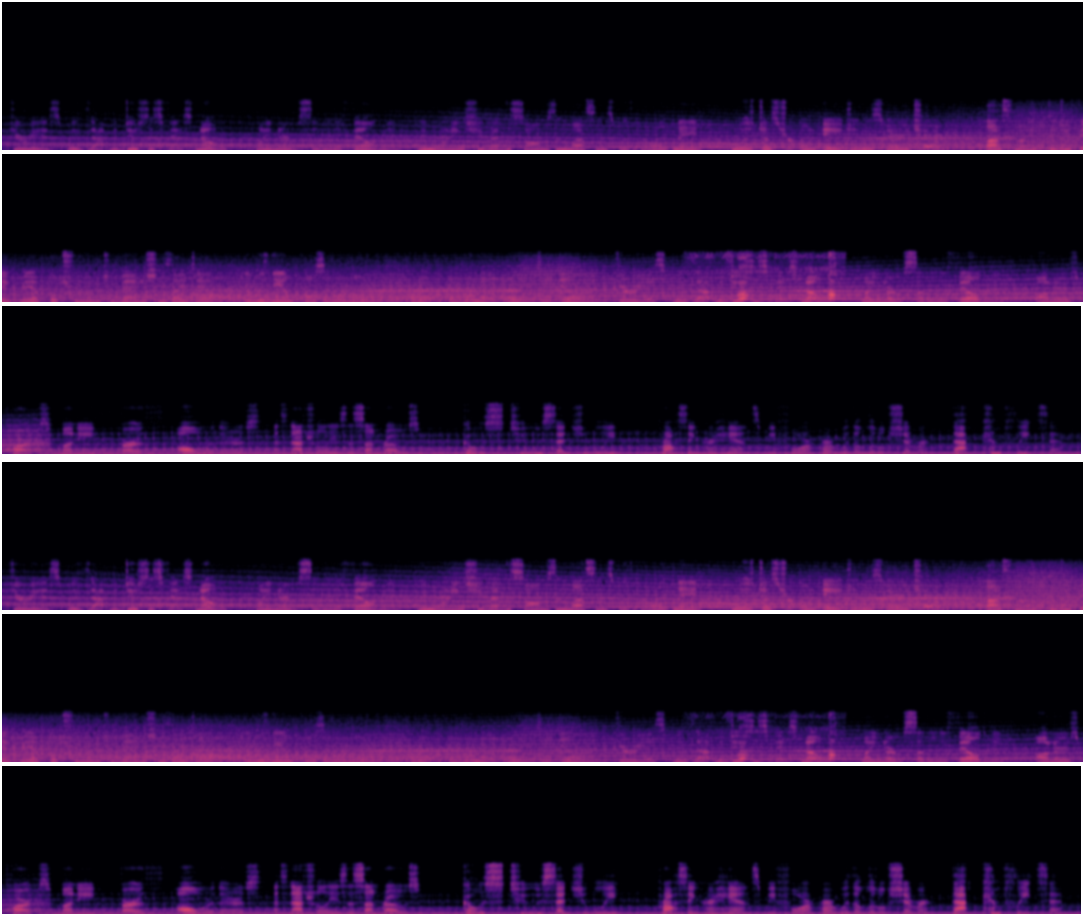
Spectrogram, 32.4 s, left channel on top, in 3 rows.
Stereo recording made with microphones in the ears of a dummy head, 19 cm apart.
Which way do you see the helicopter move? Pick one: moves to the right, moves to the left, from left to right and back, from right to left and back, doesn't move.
moves to the left.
